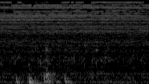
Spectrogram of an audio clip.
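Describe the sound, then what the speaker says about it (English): Water sloshes and splashes in a bowl as rice is rinsed for sushi, a few soft low splashes in the first moments, then a quieter steady wash; close and fairly faint. "First of all, you wash the rice"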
